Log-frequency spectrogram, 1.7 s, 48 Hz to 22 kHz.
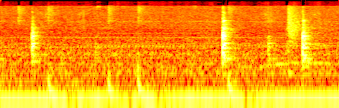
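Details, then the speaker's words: Turbo removed from Eclipse, likely Garrett T25, shaft pushed by hand: dull irregular clicks as shaft moves in and out, side-to-side play minimal; excessive axial end play on the thrust bearing. "and then it's just side to side, which is, it's pretty minimal. That's a lot of in and out."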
